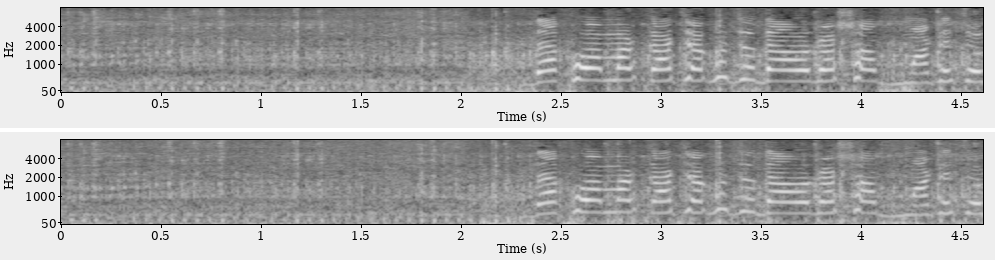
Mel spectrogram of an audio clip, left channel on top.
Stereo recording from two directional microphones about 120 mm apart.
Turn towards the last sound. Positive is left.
turn(degrees=15)  # may be behind; listen again after turning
